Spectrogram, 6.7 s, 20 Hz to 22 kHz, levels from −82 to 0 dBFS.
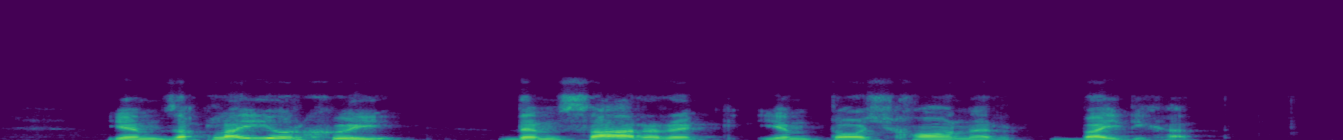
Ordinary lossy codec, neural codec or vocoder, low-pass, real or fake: Opus, 24 kbps; none; 7.2 kHz; real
